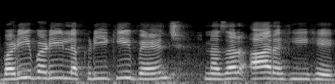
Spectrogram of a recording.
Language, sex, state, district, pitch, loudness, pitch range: Hindi, female, Madhya Pradesh, Bhopal, 265 Hz, -14 LUFS, 250-280 Hz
